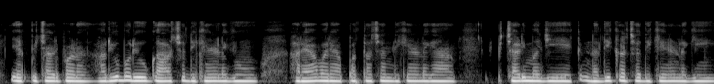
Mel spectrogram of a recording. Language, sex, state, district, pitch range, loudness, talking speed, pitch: Hindi, male, Uttarakhand, Tehri Garhwal, 150-160 Hz, -14 LUFS, 195 wpm, 155 Hz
